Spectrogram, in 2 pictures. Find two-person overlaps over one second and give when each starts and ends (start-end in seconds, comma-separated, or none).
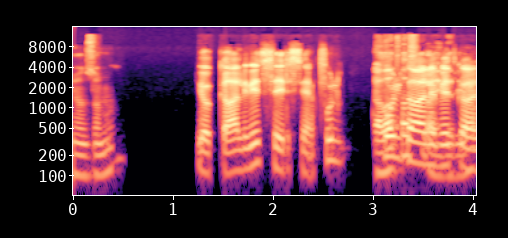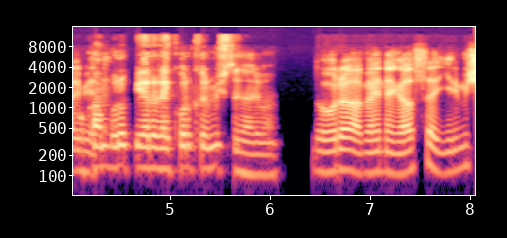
3.0-4.4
